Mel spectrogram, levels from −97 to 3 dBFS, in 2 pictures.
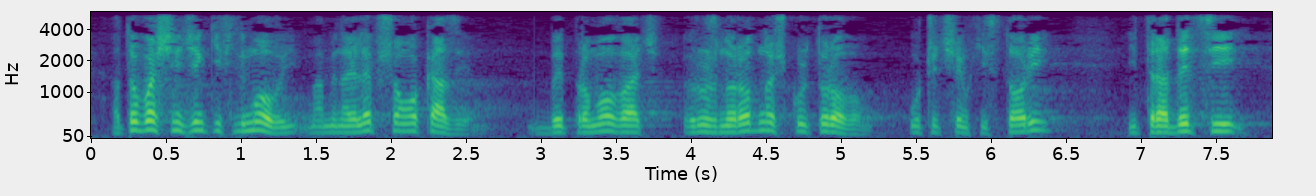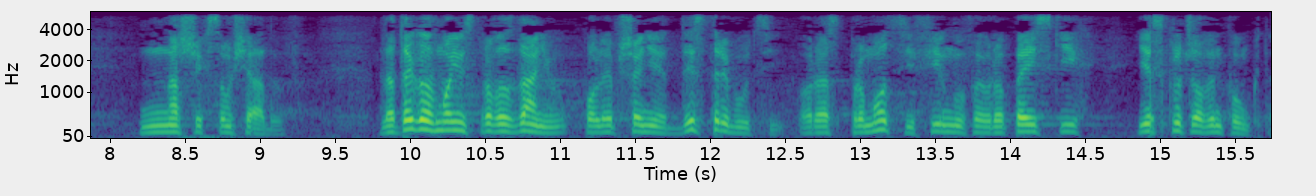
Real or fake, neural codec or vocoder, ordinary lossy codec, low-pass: real; none; none; 5.4 kHz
